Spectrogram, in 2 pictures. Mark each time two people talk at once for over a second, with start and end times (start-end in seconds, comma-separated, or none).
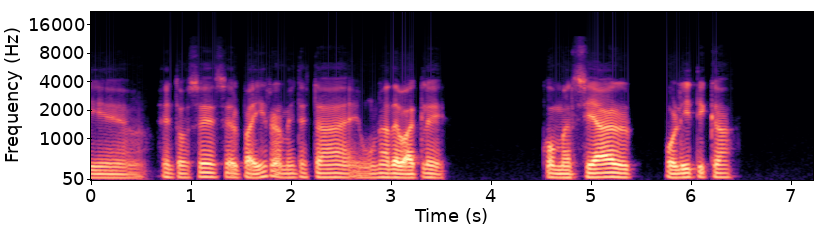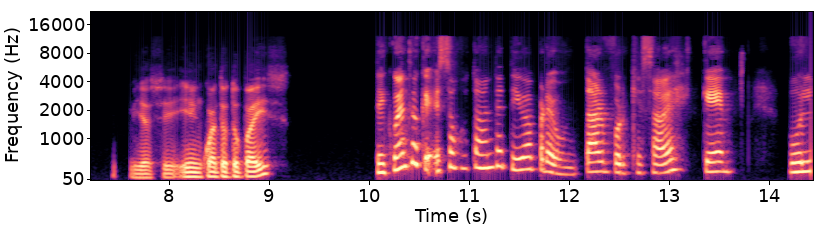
none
